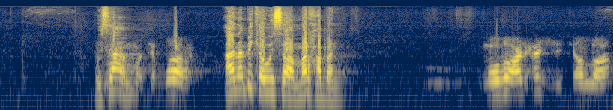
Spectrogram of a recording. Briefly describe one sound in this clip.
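A man speaks calmly and clearly into a microphone.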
